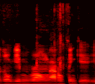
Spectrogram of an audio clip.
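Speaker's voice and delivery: ordinary talk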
